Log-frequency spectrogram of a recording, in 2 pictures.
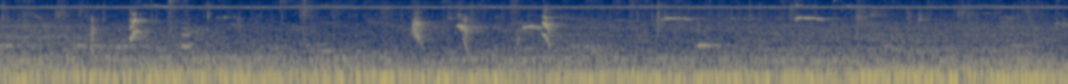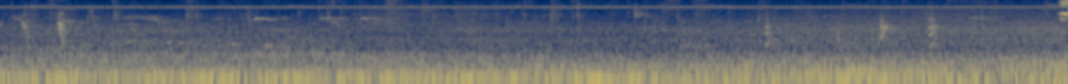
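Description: Scattered bird calls: a few quick, sharp down-sliding notes and small high chirps, over a steady low rumble and a thin, steady high whine.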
